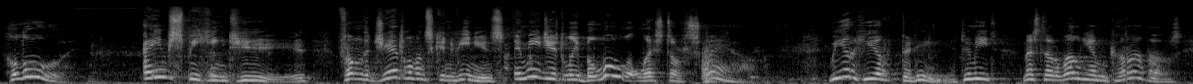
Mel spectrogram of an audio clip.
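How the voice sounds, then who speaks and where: An actor playing a stiff, mock-formal TV street reporter with an odd put-on accent, interviewing a guest. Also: male voice, sits high, a little hiss or hum. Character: pompous male TV street reporter.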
